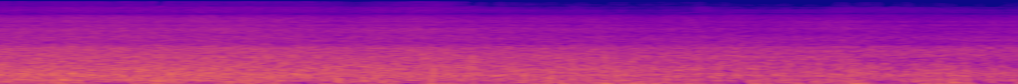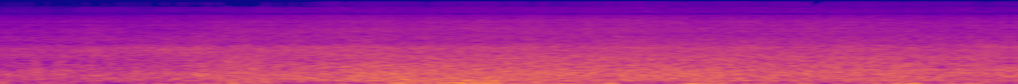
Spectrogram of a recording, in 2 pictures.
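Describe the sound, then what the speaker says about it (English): Waves surge and wash along a beach below a lighthouse headland while strong hurricane winds buffet the microphone, a loud, steady roar of surf and wind with no speech. "There's the beach down there."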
